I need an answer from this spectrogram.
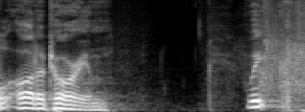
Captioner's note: applause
